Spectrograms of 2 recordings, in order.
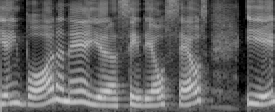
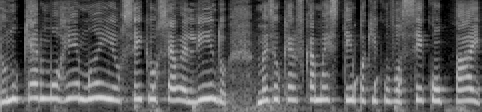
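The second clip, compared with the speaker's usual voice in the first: high, raised, begging voice; retold child's cry; 7 semitones higher, 3 dB louder than usual. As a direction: re-enact a boy pleading for life. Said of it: "E ele gritava". (grito suplicante de criança, imitado)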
